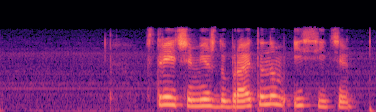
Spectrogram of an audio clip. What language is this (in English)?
Russian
